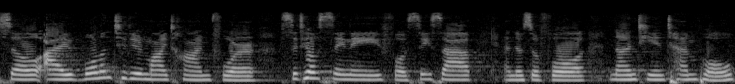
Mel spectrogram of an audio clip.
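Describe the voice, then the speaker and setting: A woman with a Chinese accent speaks at a fairly slow pace. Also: fairly high pitch for a woman, fairly even intonation. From China. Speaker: international student panelist. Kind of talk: panel talk.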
